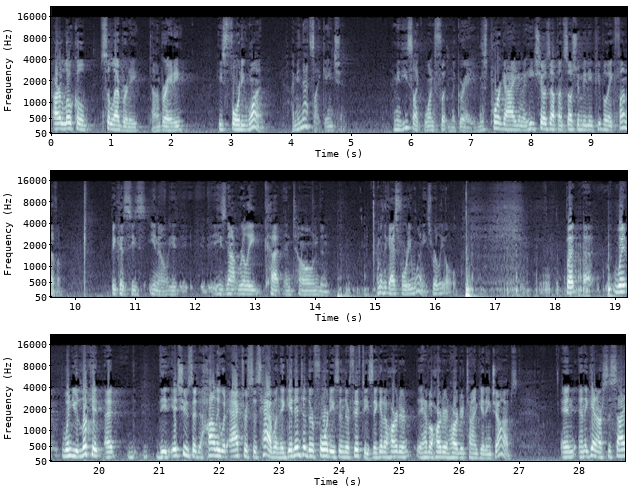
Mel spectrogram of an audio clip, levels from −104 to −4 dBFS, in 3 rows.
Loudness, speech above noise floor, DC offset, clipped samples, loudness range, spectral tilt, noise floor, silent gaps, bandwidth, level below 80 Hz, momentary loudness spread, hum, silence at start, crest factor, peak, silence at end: -19 LUFS; 31 dB; under 0.1%; under 0.1%; 11 LU; -5.5 dB/octave; -49 dBFS; none; 15.5 kHz; -38 dBFS; 19 LU; none; 0 s; 16 dB; -2 dBFS; 0 s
